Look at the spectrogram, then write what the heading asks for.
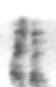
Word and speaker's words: Weissman: Is it Weissman? Weissman.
